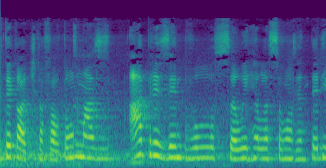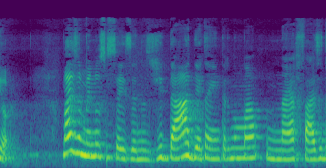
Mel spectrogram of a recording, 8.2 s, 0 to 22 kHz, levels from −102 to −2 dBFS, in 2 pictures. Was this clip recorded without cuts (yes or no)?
no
